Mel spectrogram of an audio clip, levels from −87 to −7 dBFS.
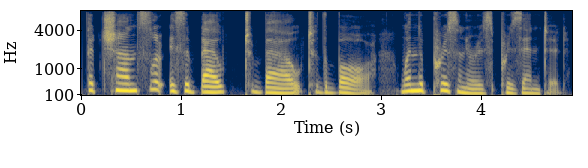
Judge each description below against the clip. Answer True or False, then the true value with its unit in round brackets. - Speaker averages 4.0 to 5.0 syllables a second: True (4.9 syllables/s)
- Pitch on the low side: False (185 Hz)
